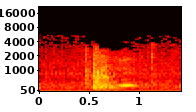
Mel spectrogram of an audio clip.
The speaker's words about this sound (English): The door. It's closed behind us.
